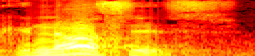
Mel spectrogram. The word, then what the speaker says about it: gnosis: Now that information then is cycled down into this area where it becomes gnosis. Not gnosis. It's gnosis. You say, but you did put a G sound in there. Yeah, but it's almost silent. Almost silent. What is a pneuma? What is this? How do you pronounce that? P-N-E-U-U?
